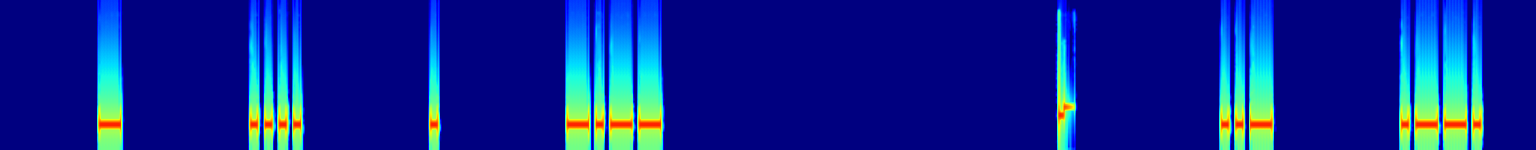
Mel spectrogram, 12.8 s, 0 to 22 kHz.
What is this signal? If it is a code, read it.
Morse code, heard as a keyed tone, about 20 wpm, spaced as for 7 wpm, 700 Hz. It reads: THEY UP
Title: 6x Character Spacing - Top 500 Words - 20wpm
